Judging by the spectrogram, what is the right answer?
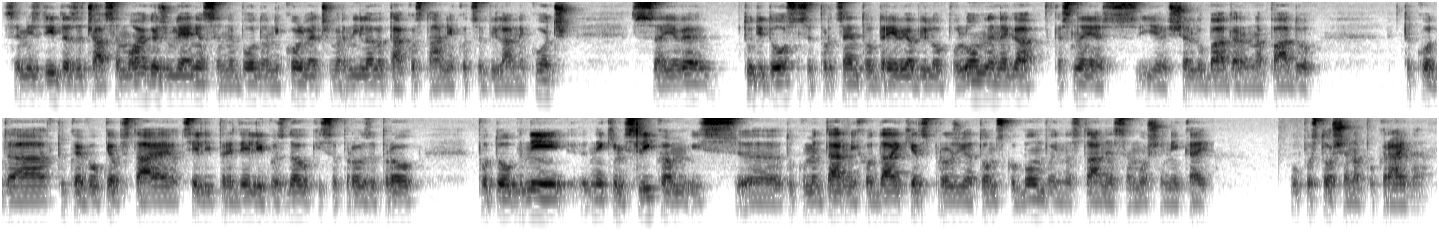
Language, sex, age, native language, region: Slovenian, male, 50-59, Slovenian, Central Slovenia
